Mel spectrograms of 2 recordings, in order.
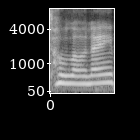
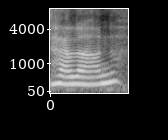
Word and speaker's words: Halone: Side note, I would just like to say that it is not pronounced Holone. People are just stupid and want to say it, but it is Halon. Yeah. There is no accent over the E.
